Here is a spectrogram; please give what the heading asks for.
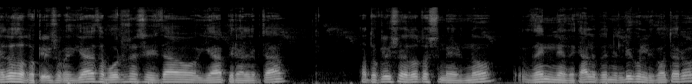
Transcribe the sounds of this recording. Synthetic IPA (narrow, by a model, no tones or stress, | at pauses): ɐðoθɐt̪o̞kliso̞pe̞ðʝɐθɐbo̞ɾusonɐsizit̪ɐo̞ʝɐɐpiɾɐle̞pt̪ɐ | θɐt̪o̞kliso̞e̞ðo̞t̪o̞sime̞ɾino̞ðe̞nineðekɐlept̪o̞ine̞liɣo̞liɣo̞t̪e̞ɾo̞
